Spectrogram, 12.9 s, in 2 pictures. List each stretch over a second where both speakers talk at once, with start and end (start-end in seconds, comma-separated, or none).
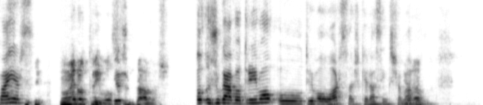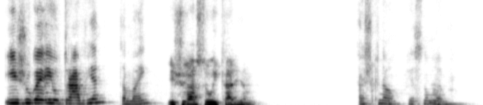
none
